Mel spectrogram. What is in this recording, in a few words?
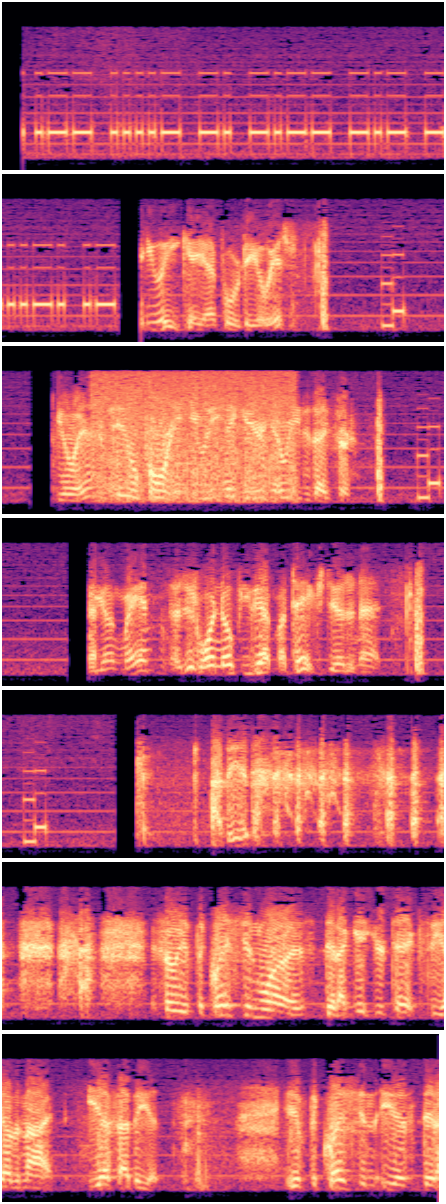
qso rec simplex logic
